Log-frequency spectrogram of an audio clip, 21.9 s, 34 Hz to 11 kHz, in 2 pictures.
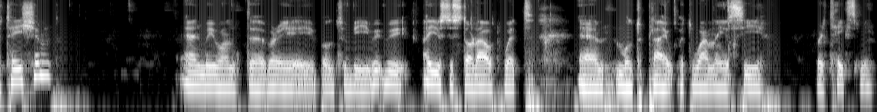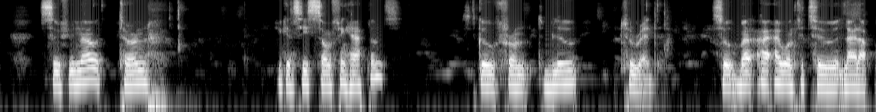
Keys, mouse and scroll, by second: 10.4-12.0 scroll down 2, 12.0 click, 13.0 r, 19.5-20.3 scroll up 4, 20.3-21.0 scroll down 1, 21.0 scroll down 2.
